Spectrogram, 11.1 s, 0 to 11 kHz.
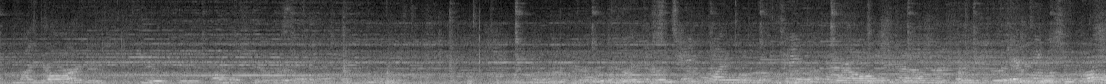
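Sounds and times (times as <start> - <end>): railway car low rumble: 0.0 - 11.0.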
